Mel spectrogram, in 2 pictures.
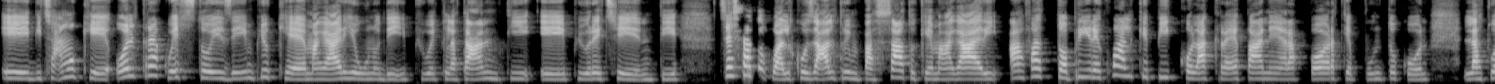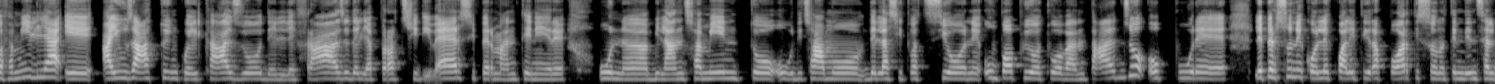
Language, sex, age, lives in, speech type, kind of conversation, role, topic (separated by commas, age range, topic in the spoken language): Italian, female, 25-29, Italy, conversation, podcast, host, Cosa puoi fare quando la tua famiglia non approva le tue scelte?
